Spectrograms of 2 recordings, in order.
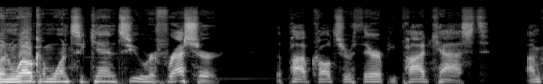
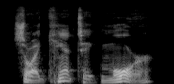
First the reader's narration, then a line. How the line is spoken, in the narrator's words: Alice replied in an offended tone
